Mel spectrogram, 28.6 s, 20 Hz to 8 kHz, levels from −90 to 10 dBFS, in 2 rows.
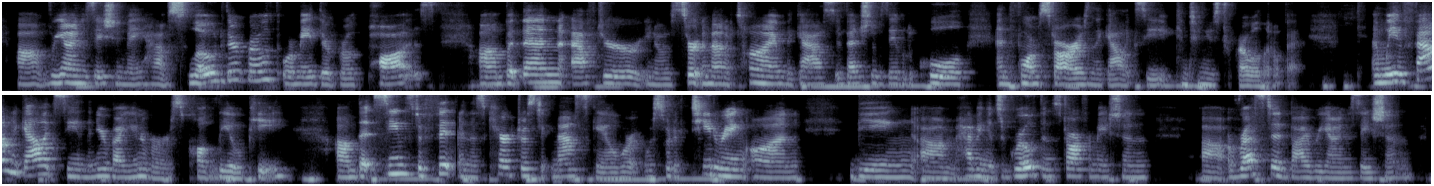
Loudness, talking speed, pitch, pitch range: -23 LUFS, 175 wpm, 175 Hz, 160-200 Hz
